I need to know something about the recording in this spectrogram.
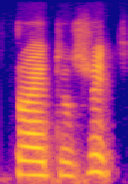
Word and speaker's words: strategic: Trọng Chị vào tưởng chữ A này âm là âm E bẹt nhưng mà chị cứ đọc là strategic. Vâng, cái này thì danh từ của nó đọc khác mà tính từ của nó đọc khác. Nếu mà danh từ nó đọc là strategy thì đúng là âm e bẹt, đúng không ạ?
